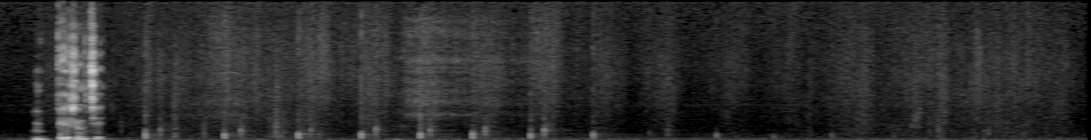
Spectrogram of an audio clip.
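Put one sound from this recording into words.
Footsteps walk away.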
